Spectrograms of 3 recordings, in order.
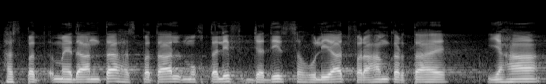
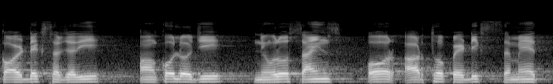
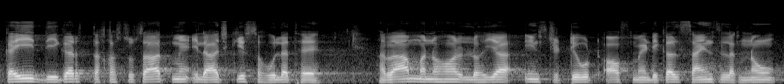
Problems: constant background noise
